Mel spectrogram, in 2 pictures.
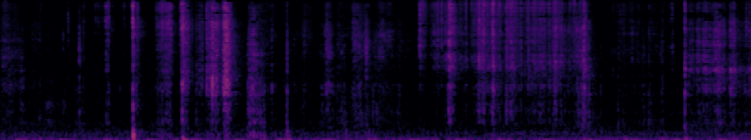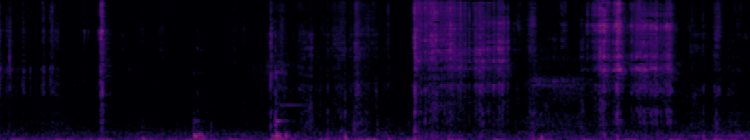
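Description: A small folded piece of thin brown kraft paper or light card with a printed label is held in both hands close to the microphone and torn and crinkled by fingertips with long red-painted nails. Soft, dry tearing rips and crackly crinkling come in uneven bursts of bright, hissy noise, with a few sharper snaps among them. The overall level stays quiet and close.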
